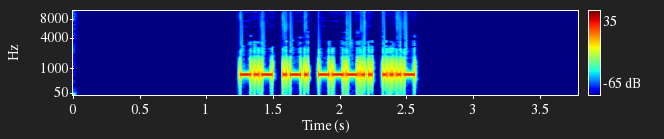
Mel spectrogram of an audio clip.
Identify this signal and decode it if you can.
Morse code, heard as a keyed tone, about 44 wpm, 700 Hz. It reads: KR8V
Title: Call Signs - 45wpm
